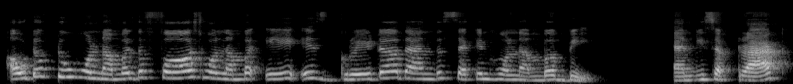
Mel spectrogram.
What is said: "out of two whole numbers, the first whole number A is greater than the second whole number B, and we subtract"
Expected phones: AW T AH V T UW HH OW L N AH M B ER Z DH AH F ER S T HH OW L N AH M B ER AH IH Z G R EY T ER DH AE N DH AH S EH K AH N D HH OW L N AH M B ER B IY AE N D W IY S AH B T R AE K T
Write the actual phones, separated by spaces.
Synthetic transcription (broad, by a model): AW T AH V T UW HH OW L N AH M B ER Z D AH F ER S T HH OW L N AH M B ER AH IH Z G R EY T ER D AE N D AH S EH K AH N D HH OW L N AH M B ER B IY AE N D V IY S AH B T R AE K T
